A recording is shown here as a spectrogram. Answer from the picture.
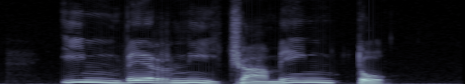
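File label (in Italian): "inverniciamento" Italian word, voce; invernitʃa'mento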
